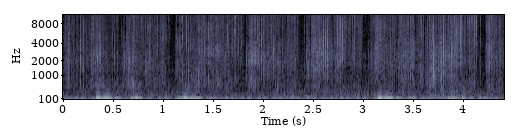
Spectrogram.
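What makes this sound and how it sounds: A solid, palm-sized block of green polyethylene packing foam is squeezed and twisted with fingers and thumbs. It gives off a crinkly creak of dry, bright crackles and squeaks over low, thumping pressure bursts that swell and fade as the block is worked.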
